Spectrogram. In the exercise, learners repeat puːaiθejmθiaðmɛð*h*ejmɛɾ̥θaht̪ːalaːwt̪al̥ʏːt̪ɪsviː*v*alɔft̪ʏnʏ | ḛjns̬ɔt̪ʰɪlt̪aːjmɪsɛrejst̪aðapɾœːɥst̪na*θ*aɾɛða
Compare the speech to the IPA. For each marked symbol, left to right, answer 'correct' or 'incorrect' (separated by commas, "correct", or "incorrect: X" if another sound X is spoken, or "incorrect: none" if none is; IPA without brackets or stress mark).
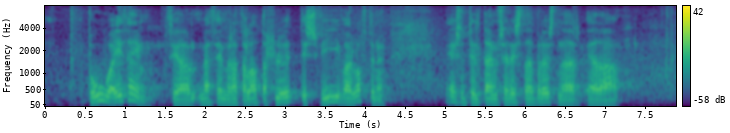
incorrect: θ, correct, incorrect: ð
